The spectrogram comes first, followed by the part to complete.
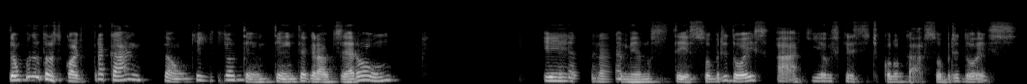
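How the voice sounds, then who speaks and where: A man's voice: fairly high pitch, animated, moderate pace, vocal fry, warm tone. A man teaching an online lecture, walking through code in a casual way, often checking in with the class and correcting himself. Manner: casual, many filler checks, self-correcting. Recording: dull lo-fi audio.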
